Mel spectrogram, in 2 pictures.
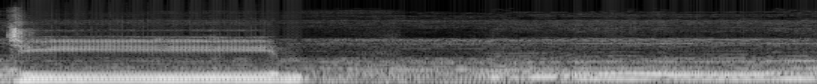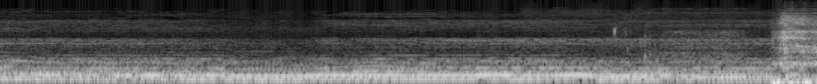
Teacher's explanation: জিহ্বার মাঝখান থেকে শক্ত করে বলতে হবে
